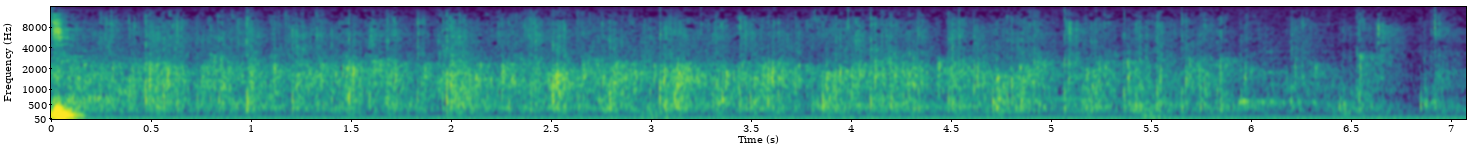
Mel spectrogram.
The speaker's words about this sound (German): Das ist schön. Applaus ist immer so schnell fertig, oder? Aber jetzt muss ich arbeiten, auch noch für einen Applaus.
